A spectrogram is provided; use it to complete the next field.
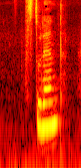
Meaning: student (academic, at university)
- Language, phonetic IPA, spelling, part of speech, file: Czech, [ˈstudɛnt], student, noun, Cs-student.ogg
